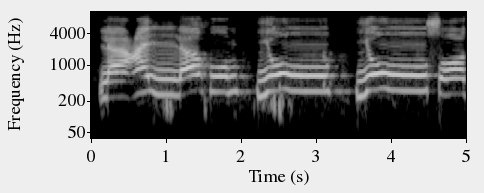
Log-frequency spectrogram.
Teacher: Kat sini ada bacaan dengung. Dengung yang sedia nak sebut huruf sod. Jadi kita dengung tu dekat tengah-tengah lidah tu. Lidah tu tak perlu angkat lah. Sebab huruf sod makhrajnya hujung lidah pergi cucuk dekat belakang gigi bawah kan.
